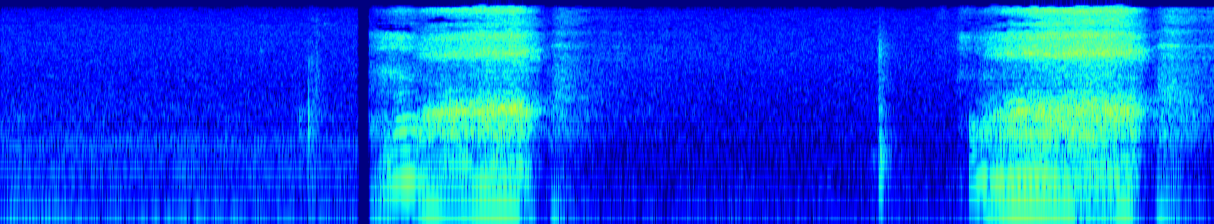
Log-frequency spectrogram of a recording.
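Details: Snoring during sleep, recorded with the SnoreLab app: two loud, rumbling vibratory snores about four seconds apart, separated by quiet exhalation, against faint room hum.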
